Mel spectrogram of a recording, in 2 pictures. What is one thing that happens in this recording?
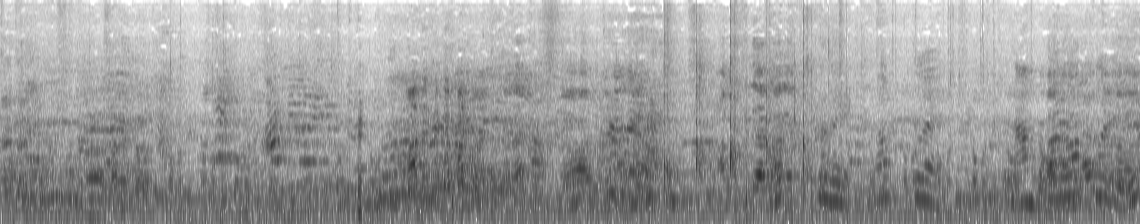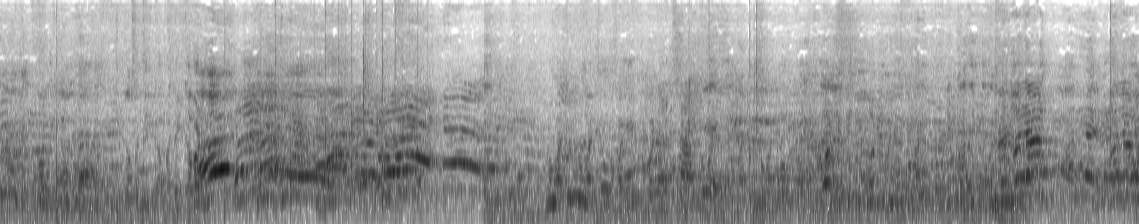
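Several young men shout and call out outdoors during a game.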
